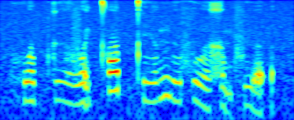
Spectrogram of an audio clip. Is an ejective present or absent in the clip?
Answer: absent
